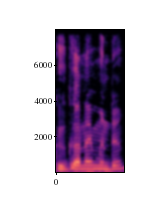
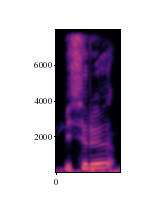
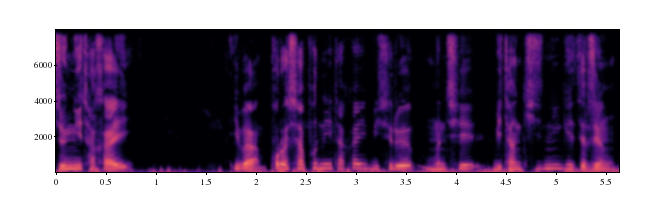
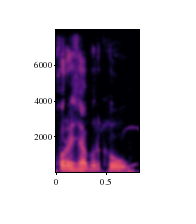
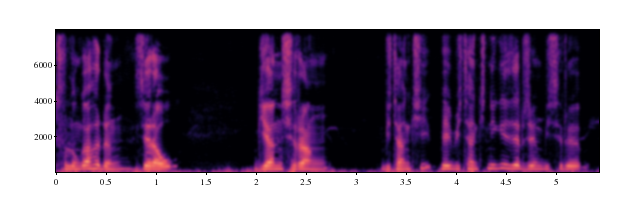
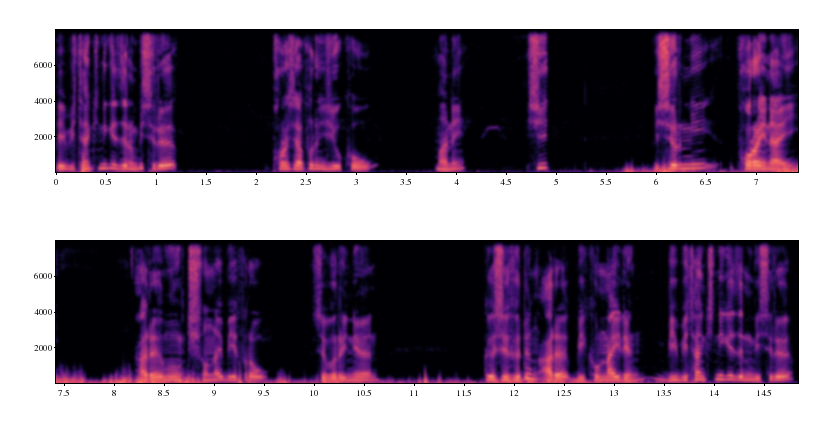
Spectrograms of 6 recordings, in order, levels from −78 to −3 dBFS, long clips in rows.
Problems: none marked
